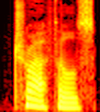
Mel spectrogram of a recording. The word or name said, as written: truffles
